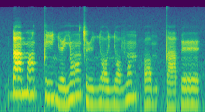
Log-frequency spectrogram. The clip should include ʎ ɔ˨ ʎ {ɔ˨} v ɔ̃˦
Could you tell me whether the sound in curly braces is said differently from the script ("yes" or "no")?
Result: no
